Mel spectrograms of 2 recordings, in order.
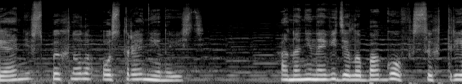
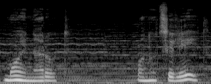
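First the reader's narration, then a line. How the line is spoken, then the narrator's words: Quiet calm question. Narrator (Russian): Тихим, спокойным голосом спросила Нехемия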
